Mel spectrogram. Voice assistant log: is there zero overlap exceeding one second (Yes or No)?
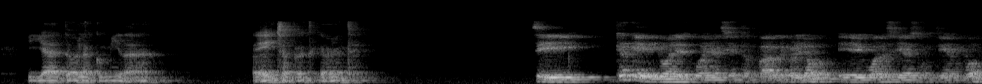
Yes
